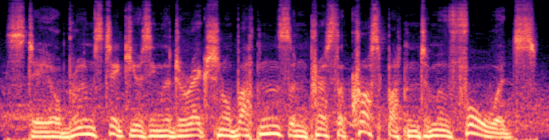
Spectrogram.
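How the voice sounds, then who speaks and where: A commanding British witch teacher, strict and brisk. Her delivery is animated and authoritative, with faint noise behind the game dialogue. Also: very deep voice. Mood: instructing. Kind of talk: scripted video game instruction. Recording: noisy game sound behind voice.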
